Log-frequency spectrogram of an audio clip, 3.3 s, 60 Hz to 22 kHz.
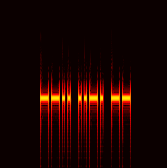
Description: Morse code, heard as a keyed tone, about 21 wpm, 700 Hz. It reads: ZFM
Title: USA Call Sign Postfixes - 3 Letters 22wpm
